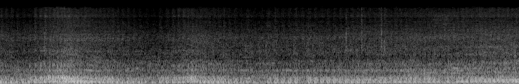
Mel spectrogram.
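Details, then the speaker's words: Honda Beat FI scooter engine running unevenly, beat stumbling and cutting out at mid throttle but recovering at full throttle; misfire to be checked with diagnostic tools. "ma marinig yung ano palya nawawala Nawawala yung pag nas gitang throttle ka nawawala makita natin dito sa guli na to yan o nakagitna pumapalya pero pag na isagad mo umaangat ulit"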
